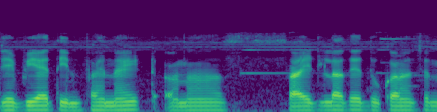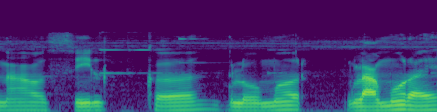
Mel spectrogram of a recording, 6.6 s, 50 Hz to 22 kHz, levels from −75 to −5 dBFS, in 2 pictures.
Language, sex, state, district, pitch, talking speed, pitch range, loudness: Marathi, male, Maharashtra, Gondia, 105 Hz, 130 wpm, 100-110 Hz, -23 LUFS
